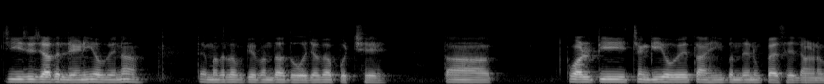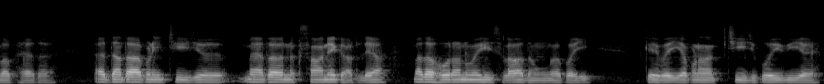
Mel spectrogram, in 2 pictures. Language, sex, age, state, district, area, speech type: Punjabi, male, 45-60, Punjab, Rupnagar, urban, spontaneous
